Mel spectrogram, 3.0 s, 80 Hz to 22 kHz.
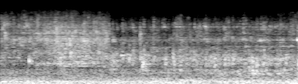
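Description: A gallon of water pours steadily into the fuel tank of a 1960 Harley-Davidson Panhead motorcycle, a continuous close gurgling and splashing stream lasting throughout without pause.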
